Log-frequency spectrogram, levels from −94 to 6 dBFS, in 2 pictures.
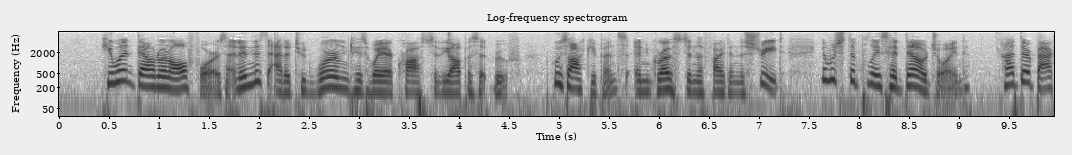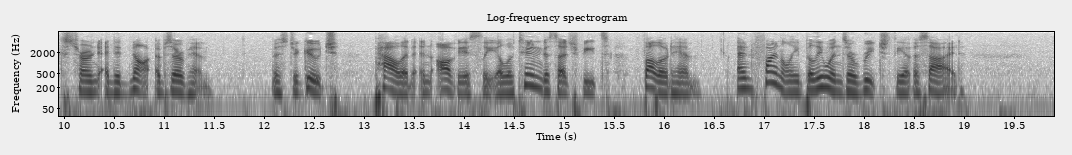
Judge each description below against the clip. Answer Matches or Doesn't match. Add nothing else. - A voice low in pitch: Doesn't match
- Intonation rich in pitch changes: Matches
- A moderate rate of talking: Matches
